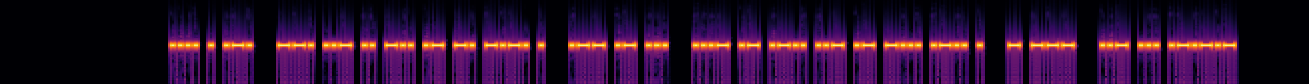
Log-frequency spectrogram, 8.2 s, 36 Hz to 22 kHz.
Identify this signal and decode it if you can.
Morse code, heard as a keyed tone, about 52 wpm, 700 Hz. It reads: HER GUIDANCE WAS VALUABLE TO US.
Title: Sentences from Top 1600 Words 50wpm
